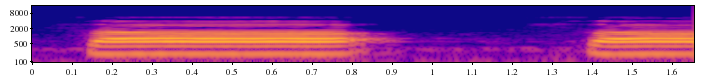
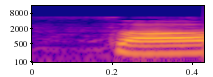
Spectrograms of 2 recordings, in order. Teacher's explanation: سا میں سیٹی نہیں ہے اور سین میں سیٹی ہے. سین تو ادا ہی سیٹی کے ساتھ ہوتا ہے، لیکن سا جو ہے وہ بغیر سیٹی کے ساتھ ادا ہوتا ہے.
